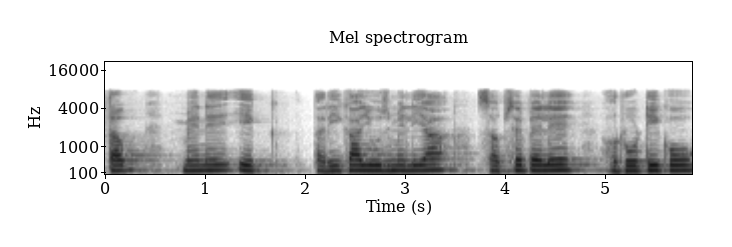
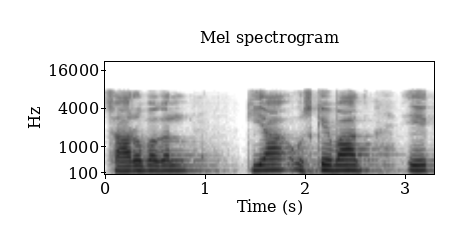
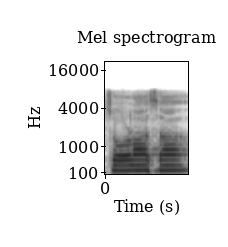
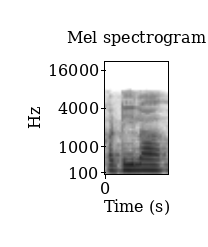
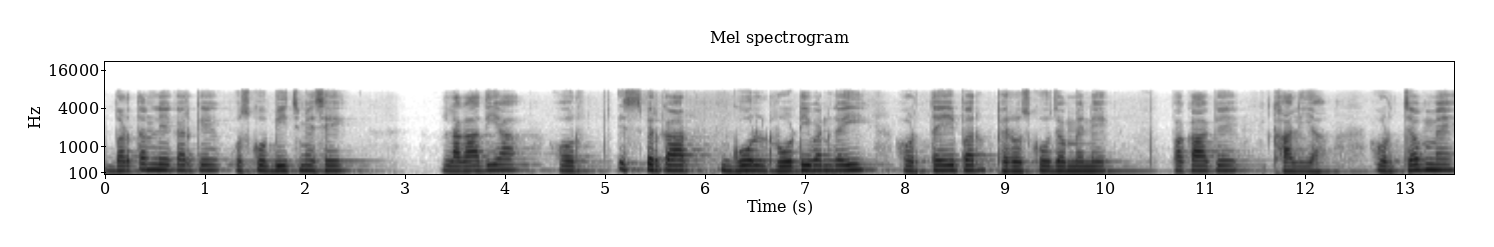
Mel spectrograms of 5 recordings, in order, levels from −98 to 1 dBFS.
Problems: none marked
